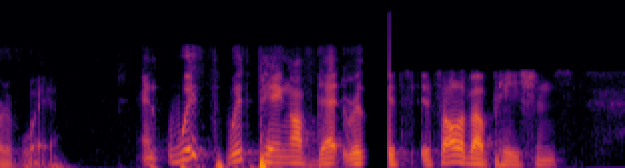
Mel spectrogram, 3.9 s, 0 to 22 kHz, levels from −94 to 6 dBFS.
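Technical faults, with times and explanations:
2.25 to 2.43 s, handover gap: Right after "with paying off debt", the call was passed from one network link to another, and no speech frames reached the receiver while the switch was made. The sound fades out within a few tens of milliseconds and then drops to silence for about 180 ms until the new link begins carrying audio. Whatever was said during that stretch never arrived, so it is missing outright rather than garbled.
2.43 s to the end, fallback to narrowband: When the new link came up, the call left HD Voice and resumed on an older narrowband codec. Before the switch, the wideband coding carried clear, full-bodied speech with energy well above 4 kHz. From here on, nothing above 4 kHz survives, which fits a move from AMR-WB at its top rate to AMR-NB at 12.2 kbit/s. The voice turns duller and rougher, with sibilants and crisp consonants losing their edge.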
